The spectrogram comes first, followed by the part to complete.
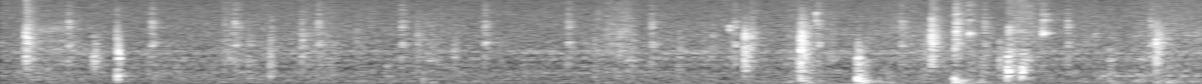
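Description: Faint, irregularly spaced clicks and taps: handling noise from fingers holding an infrared LED board against a camera lens while the camera is turned. The clicks come more often in the second half.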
